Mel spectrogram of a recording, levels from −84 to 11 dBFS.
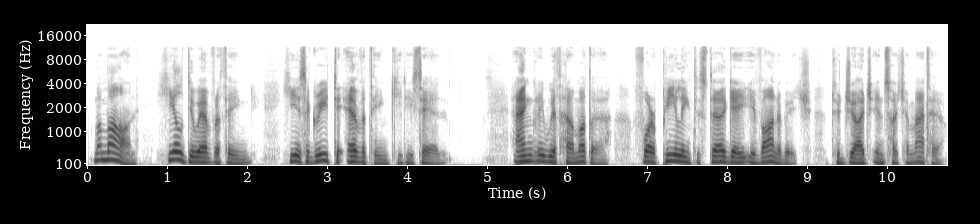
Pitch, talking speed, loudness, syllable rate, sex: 135 Hz, 145 wpm, -20 LUFS, 5.1 syllables/s, male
